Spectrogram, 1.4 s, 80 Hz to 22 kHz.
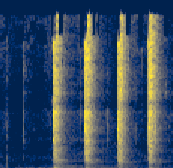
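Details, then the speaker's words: Junkyard Mopar 400 big block, tapping valves near the spring to compare: five sharp light taps about a quarter second apart, ringing cleanly with no dull thud; this valve is loose and moves freely, unlike the two stuck ones. "no one's loose that one's loose we got two valves that are stuck for sure"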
